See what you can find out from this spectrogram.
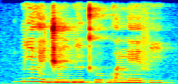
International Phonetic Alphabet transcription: ɡ͡b ĩ˦ l ɪ˨ d͡ʒ ũ˨ ɡ͡b ĩ˨ kʰ u˨ ɡʷ a˨ ŋ eː˨ f i˨

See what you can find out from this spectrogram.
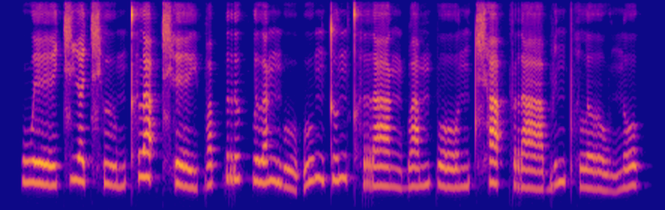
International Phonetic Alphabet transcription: w eː˩˦ t͡ɕ i˧ a̯ t͡ɕʰ ɯː˩˦ m kʰ l a˥˩ ʔ t͡ɕʰ eː˨˩ j b a˦˥ p̚ r ɯ˥˩ k̚ l ɯ˦˥ a̯ ŋ uː˨˩ ʔ uː˥˩ ŋ t u˥˩ n kʰ r aː˧ ŋ b a˦˥ m p oː˦˥ n t͡ɕʰ a˥˩ ʔ k r aː˧ b i˥˩ n pʰ l ɤː˨˩ w n o˥˩ k̚

